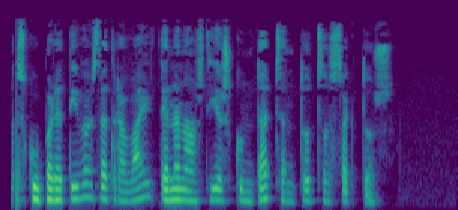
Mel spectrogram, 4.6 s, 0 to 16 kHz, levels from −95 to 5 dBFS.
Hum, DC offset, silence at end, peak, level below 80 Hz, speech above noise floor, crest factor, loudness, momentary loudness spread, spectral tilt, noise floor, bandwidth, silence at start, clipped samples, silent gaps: none; under 0.1%; 0.7 s; -4 dBFS; -70 dBFS; 50 dB; 22 dB; -26 LUFS; 12 LU; -4.5 dB/octave; -76 dBFS; 11.5 kHz; 0.1 s; under 0.1%; none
